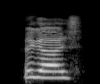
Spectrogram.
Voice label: Hey Guy, Greeting, 1 boy, 7 yrs; Talking

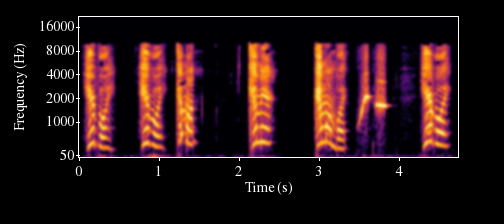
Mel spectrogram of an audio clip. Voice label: Here Boy Come F, female; Calls, attention; Talking Sound Effects; Sound Effects:Voice; VoiceBox

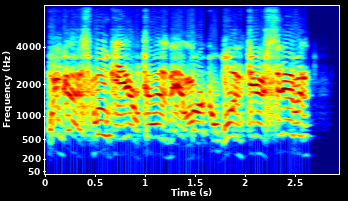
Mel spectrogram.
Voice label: Cb Trucker Radio; Radio Voice; Blastwave

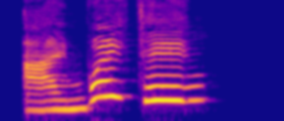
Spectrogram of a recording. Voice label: Cartoon Girl Im Waiting; Cartoon Voice

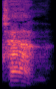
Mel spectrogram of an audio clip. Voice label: Gps Voice, Male

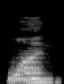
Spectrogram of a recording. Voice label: Robot Voice "0"

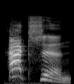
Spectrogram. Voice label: "Action", director, male; Film, movie, direction; human voice speaking; Talking Sound Effects

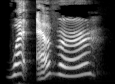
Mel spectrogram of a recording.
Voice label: Young Lady Says Whatever; Talking Sound Effects

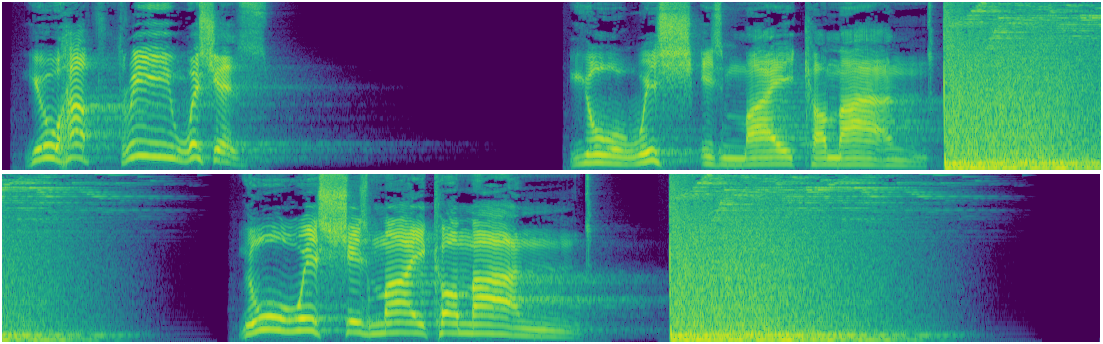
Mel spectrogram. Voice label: Voice over and sound effects for Genie theme; Recorded Voice

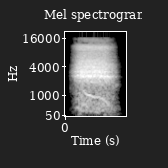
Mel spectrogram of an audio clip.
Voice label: "shh", male; Whispering; Voice

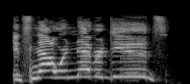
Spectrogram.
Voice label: Now Or Never Dudes, Male, Exclamation

